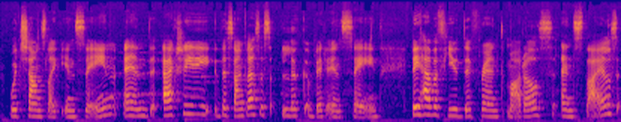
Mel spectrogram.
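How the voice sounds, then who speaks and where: Chatty woman vlogging. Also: mid-range voice. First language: Swedish. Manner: enthusiastic, chatty, with frequent restarts. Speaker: fashion vlogger. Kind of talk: casual chat to camera.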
